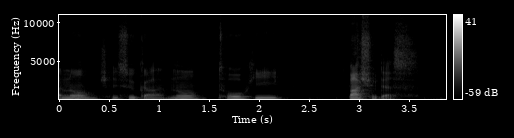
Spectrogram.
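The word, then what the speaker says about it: です: So, isogashi nichijou kara no shizuka no tohi basho desu. Not pronouncing this U at the end, apparently.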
